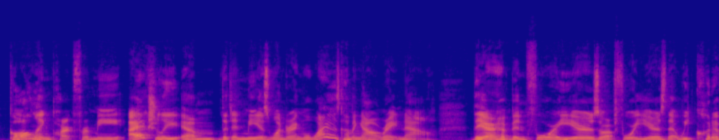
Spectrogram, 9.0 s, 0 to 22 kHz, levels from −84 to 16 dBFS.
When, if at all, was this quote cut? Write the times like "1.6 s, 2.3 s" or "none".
1.5 s, 2.9 s, 4.2 s, 7.7 s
